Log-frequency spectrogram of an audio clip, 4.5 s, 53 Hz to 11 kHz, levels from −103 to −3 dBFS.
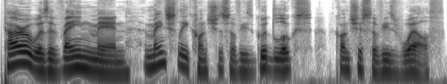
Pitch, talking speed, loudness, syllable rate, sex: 130 Hz, 200 wpm, -19 LUFS, 5.1 syllables/s, male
